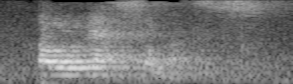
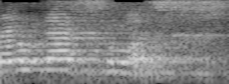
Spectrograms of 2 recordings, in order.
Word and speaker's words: Onesimus: But he pleads for a man named Onesimus. Or if you're from the South, one Simus. But the proper way to say it is Onesimus.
